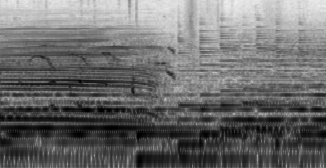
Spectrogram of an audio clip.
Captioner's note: cow mooing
